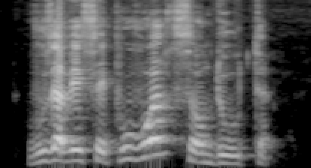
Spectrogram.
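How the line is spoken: Curt, quarrelsome question. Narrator (French): demanda Mazarin d'un ton bref et querelleur

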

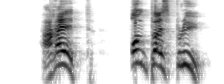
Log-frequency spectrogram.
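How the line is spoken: Officer shouting. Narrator (French): hurla l'officier de garde

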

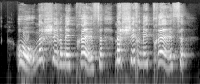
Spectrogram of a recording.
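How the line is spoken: Distraught young woman crying. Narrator (French): s'écria la jeune personne d'un air égaré

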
